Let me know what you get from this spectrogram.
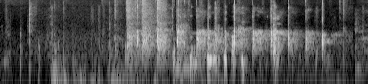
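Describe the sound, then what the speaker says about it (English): Conference participants clap for one another at the close of a higher-education conference, a scattered, uneven patter of hand claps building over a few seconds, with some voices mixed in. "clap for each other for a wonderful work."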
